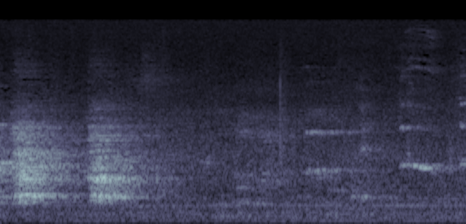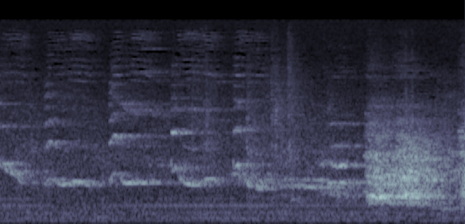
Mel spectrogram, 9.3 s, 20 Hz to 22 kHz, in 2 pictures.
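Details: Dogs at The Barking Lot on 11/4/16: two short barks open the sequence, then a run of high, wavering whines and yips rising and falling, and a final burst of barking closes it, over faint background noise.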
